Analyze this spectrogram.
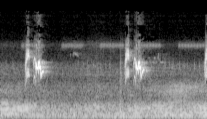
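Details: Loud sooty-headed bulbul calling, said to draw an answering bird: bright, quick two-part whistled phrases repeated about every two seconds. A third phrase begins at the end, with a faint ticking insect and low rumble behind.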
